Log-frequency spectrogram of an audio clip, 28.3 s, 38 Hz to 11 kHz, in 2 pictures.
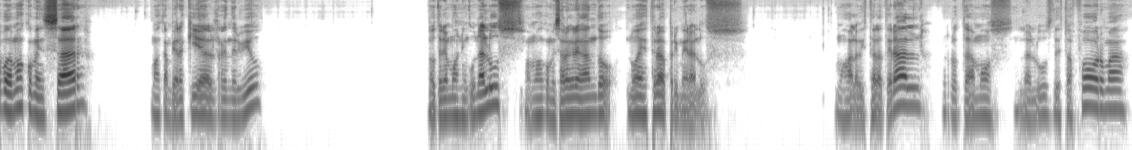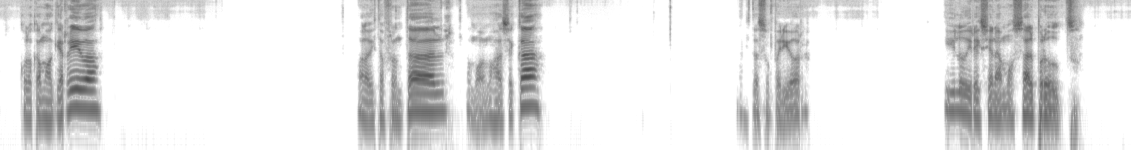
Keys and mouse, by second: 0.3-0.7 alt+drag, 1.3 alt+click, 4.8 alt+click, 6.2 shift+a, 10.1 alt+KP_3, 11.2 r, 13.1 g, 15.1 r, 18.2 alt+KP_1, 19.4 g, 22.3 alt+KP_7, 23.6 r, 27.8 alt+drag.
